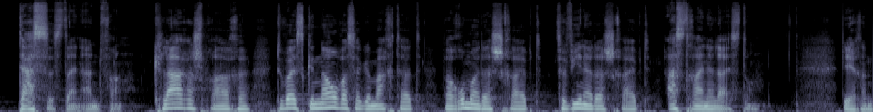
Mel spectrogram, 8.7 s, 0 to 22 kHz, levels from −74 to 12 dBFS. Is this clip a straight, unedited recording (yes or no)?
no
